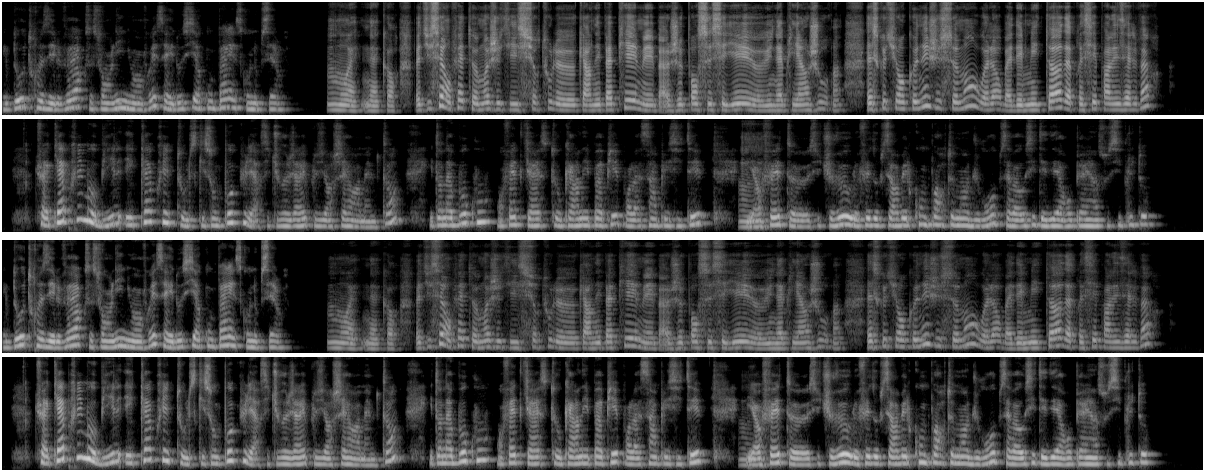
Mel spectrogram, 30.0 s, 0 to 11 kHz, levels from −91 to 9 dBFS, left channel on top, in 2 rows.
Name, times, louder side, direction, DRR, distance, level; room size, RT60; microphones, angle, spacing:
voice 1, 0.0-3.5 15.2-29.4, right 3 dB, 65° right, 0.7 m, -27 dB
voice 2, 4.1-14.4 24.2-24.6, left 6 dB, 80° left, 0.8 m, -31 dB
9.6 x 5.4 x 2.8 m
head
